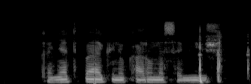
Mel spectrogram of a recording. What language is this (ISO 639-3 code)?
pus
